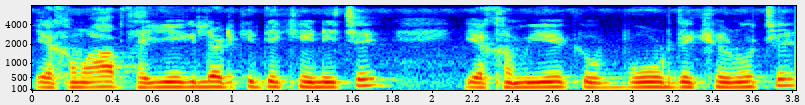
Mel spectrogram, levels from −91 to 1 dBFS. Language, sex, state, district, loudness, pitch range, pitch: Garhwali, female, Uttarakhand, Tehri Garhwal, -14 LUFS, 170-180 Hz, 170 Hz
